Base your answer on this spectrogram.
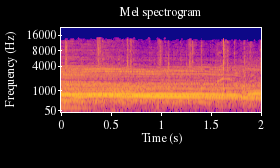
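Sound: audience applause and cheering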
